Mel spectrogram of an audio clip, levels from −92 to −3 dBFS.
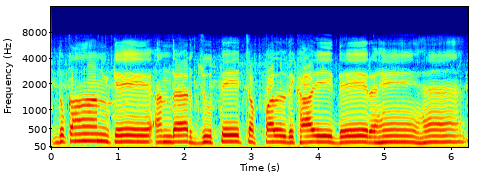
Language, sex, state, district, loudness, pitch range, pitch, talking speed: Hindi, male, Rajasthan, Jaipur, -11 LUFS, 155-165 Hz, 160 Hz, 85 wpm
